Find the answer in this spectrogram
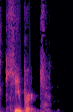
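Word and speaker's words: Keibert: So when he first came up, I thought it was Kiebert, but then there's a key in there. So it's Kiebert. Right.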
